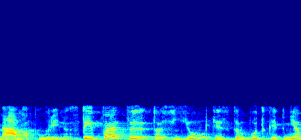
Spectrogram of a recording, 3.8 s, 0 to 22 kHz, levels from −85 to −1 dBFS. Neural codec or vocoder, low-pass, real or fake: codec, 16 kHz, 2 kbps, FunCodec, trained on Chinese and English, 25 frames a second; 5.4 kHz; fake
